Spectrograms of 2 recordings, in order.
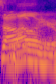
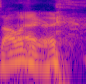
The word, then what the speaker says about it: Olivier: Elevator. Salivier. I can't say X. – It's Olivier. We'll get it by the end. – Whatever. – It's Olivier. – I'm sorry I butchered his name so hard.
